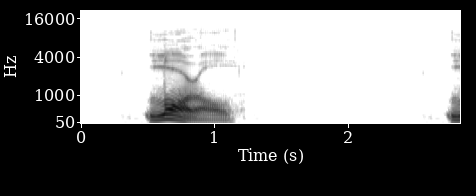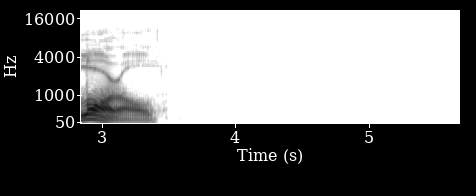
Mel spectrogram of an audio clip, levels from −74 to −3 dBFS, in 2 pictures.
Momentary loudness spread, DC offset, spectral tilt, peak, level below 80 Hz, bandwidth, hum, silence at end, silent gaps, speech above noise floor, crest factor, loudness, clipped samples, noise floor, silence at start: 19 LU; under 0.1%; -8 dB/octave; -2 dBFS; -58 dBFS; 11 kHz; none; 2.3 s; none; over 75 dB; 20 dB; -16 LUFS; under 0.1%; under -90 dBFS; 0.5 s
